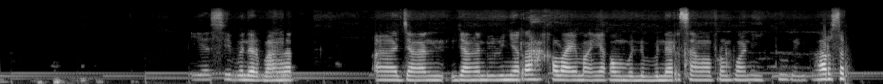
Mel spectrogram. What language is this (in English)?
Indonesian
